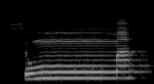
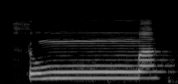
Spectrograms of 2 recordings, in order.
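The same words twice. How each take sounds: First: The m is doubled and held with nasal hum. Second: The same.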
